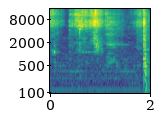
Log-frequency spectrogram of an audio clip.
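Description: Spatula stirring seasoned raw chicken pieces in a stainless steel bowl: soft wet squishing and scraping strokes, with one sharp click just before the end.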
